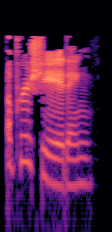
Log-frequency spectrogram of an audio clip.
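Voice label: "appreciating", British English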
